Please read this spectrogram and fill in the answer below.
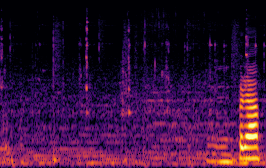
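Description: Faint background music with a few soft ticks from a foam paint roller being dabbed against a glass bottle.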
